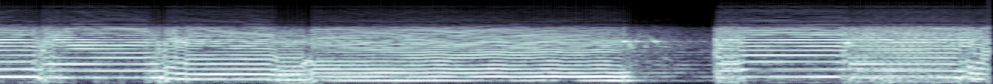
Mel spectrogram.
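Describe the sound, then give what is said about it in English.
A short distorted electric guitar lick: the third fret of the second string, a hammer-on to the fifth fret, back to the third, while plucking the first string. A handful of sustained, buzzing notes step between pitches, then a brief dip before one last ringing note. “You're going to hit the fifth fret with a hammer-on. Then you're going to go back to that three.”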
